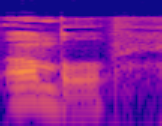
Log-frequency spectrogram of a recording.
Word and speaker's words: humble: but in southern states they pronounce it Humble, like you would you wouldn't pronounce the H in honest.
